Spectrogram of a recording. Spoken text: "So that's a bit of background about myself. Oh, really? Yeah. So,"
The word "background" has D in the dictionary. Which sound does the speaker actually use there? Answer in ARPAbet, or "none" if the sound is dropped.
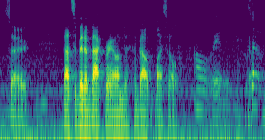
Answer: D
